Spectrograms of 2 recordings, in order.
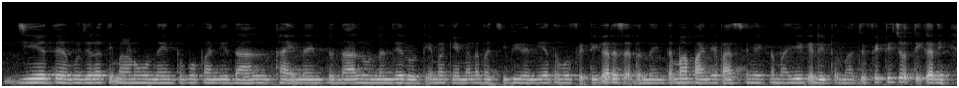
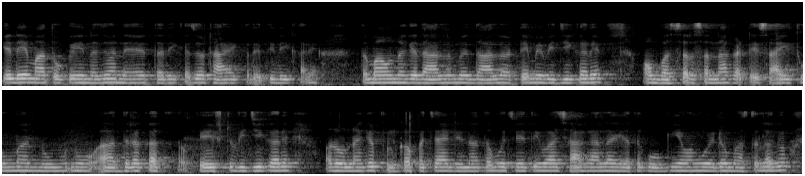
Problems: none marked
